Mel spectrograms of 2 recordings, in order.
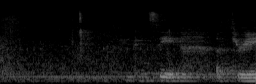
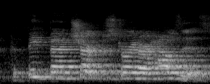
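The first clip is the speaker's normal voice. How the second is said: alarmed fish; 7 semitones higher, 7 dB louder than usual. A narrator's reading. Fish tell Kim the news.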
